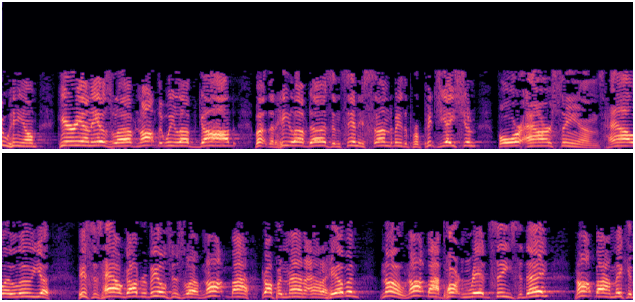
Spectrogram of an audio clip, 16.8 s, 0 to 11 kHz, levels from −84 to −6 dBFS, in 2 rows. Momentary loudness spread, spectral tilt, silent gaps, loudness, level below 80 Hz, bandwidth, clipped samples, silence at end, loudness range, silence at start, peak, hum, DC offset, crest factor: 10 LU; -4 dB/octave; none; -16 LUFS; -66 dBFS; 6.2 kHz; under 0.1%; 0 s; 4 LU; 0 s; -2 dBFS; none; under 0.1%; 14 dB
